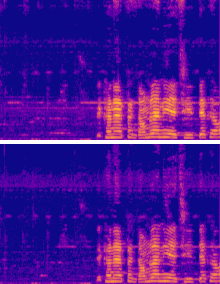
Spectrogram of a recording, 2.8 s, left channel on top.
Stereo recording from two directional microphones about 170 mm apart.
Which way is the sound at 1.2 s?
25° right (ahead or behind).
